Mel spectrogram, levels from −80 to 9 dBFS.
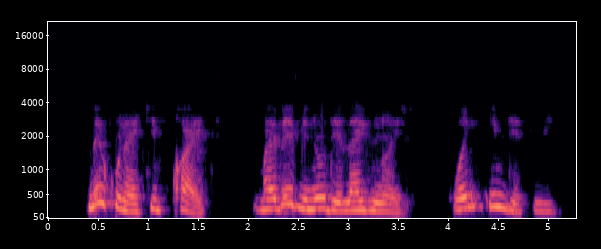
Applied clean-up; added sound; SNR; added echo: neural mask model Resemble Enhance denoiser.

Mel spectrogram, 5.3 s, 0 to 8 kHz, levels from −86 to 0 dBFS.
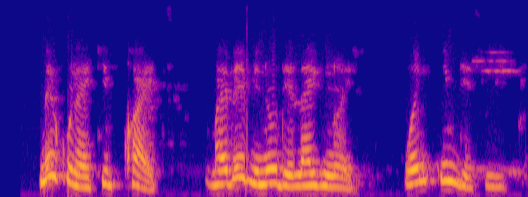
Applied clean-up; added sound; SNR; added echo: none; none; none; none.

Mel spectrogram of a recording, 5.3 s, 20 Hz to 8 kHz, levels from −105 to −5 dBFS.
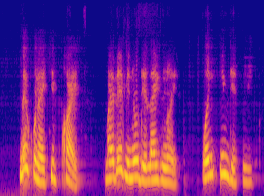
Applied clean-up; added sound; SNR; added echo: neural mask model DeepFilterNet 3.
